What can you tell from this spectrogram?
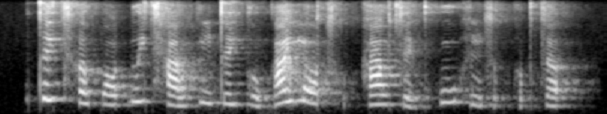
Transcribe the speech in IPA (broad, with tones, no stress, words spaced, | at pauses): t̪e˥jt͡sʰɐ˧wpɔː˨˥t̚ uː˥jt͡sʰaː˨˥w kɪ˧ŋt̪e˧jko˨˩w kaː˥jmɔː˨˧t͡sʰʊ˨k̚haː˧w t͡se˨˩jkʷʰɐ˥w hɪ˨ŋsʊ˧k̚hʊ˨˥k̚t͡sɐ˧p̚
